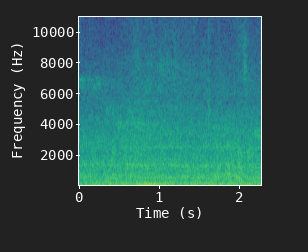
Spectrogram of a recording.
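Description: Road traffic on a busy city street, with a vehicle's engine running low and steady, growing louder about half a second in.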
